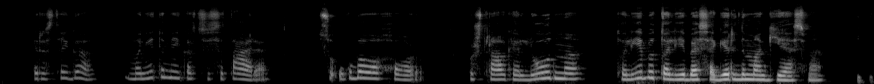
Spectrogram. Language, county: Lithuanian, Klaipėda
